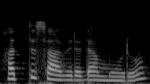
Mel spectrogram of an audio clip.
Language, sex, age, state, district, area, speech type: Kannada, female, 18-30, Karnataka, Tumkur, rural, spontaneous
